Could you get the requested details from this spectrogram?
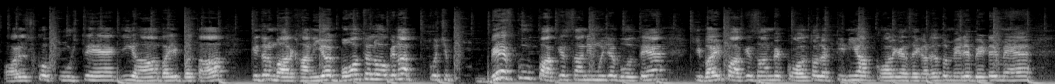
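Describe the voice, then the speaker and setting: A man's voice: high voice, fairly even intonation, moderate pace, fairly bright tone, faint music behind. A young Indian man hosting a phone-call vlog, brash, taunting and impatient, with an Indian accent. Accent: Indian Hindi. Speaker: wrestling channel host.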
